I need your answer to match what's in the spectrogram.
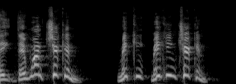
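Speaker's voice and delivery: very high, swooping goblin creature jabber. Voicing a goblin heard from the kitchen: goblin speaking in Goblin. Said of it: "you can hear in Goblin".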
